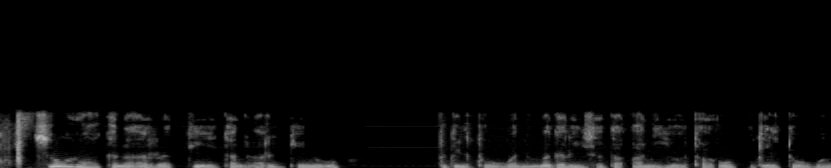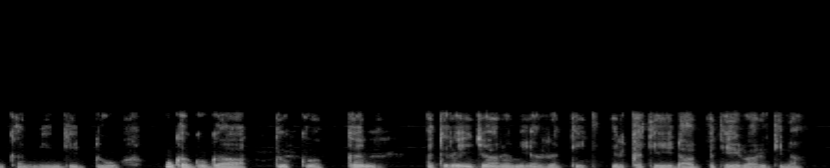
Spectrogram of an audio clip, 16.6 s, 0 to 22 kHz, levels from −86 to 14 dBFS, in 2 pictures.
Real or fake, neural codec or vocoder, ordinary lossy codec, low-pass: fake; vocoder, 22.05 kHz, 80 mel bands, HiFi-GAN; Opus, 64 kbps; 7.2 kHz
